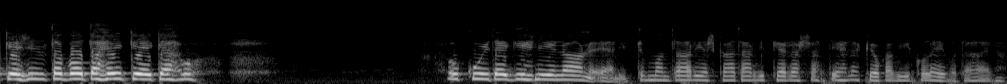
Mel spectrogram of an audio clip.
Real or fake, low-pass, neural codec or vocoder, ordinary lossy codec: real; 7.2 kHz; none; none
